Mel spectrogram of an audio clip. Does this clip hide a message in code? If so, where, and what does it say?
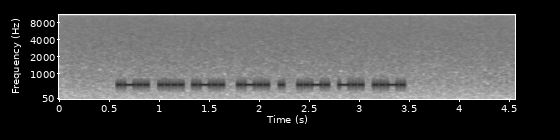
Yes: Morse code (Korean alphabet) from 0.5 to 3.5 s, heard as a keyed tone, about 36 wpm, 570 Hz. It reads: 국가는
